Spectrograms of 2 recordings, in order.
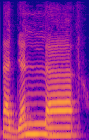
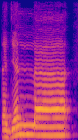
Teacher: इसको आपने तजल्ला यानी जीम को आपने इस तरह से नहीं पढ़ना, इसकी आवाज़ आएगी तजल्ला। और लाम को आपने एक अलिफ के बराबर लंबा करना है, बहुत ज़्यादा लंबा करके नहीं पढ़ना। अगर आप लाम को बहुत ज़्यादा लंबा कर देंगे तो ये भी ठीक नहीं है।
